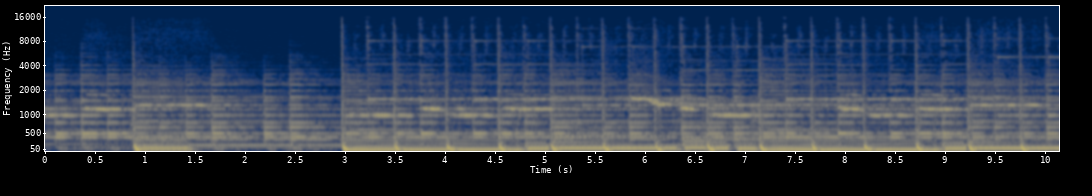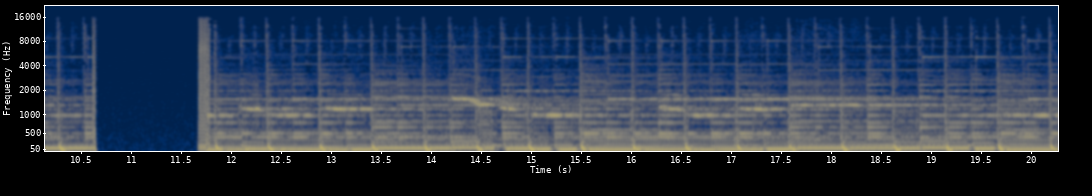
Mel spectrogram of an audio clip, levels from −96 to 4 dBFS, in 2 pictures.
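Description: At 10.62 s a cable pulled and plugged in while live breaks the signal path. A sharp pop opens about 1.12 s of near silence. Then, as only the plug tip makes contact, roughly 85 ms of 50 Hz mains buzz bursts through, and a second pop marks the sound returning at 11.78 s. That pop, gap, hum and pop sequence separates it from a plain dropout, which falls silent without clicks or buzz.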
